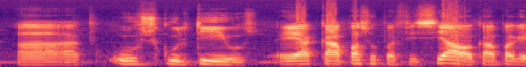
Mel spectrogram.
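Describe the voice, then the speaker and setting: Speaking in a Spanish accent, the man uses ordinary pitch variation. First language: Spanish (speaking Portuguese). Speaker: teacher. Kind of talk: lecture. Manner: halting.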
